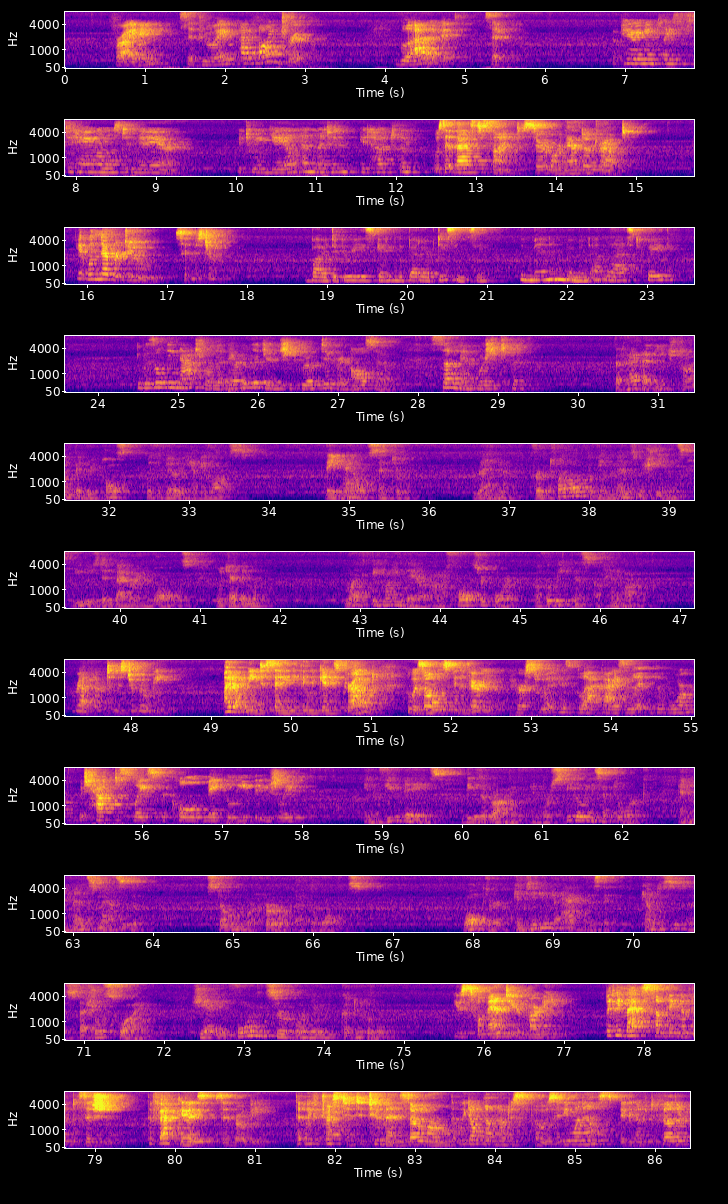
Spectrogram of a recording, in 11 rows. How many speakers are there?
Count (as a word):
six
